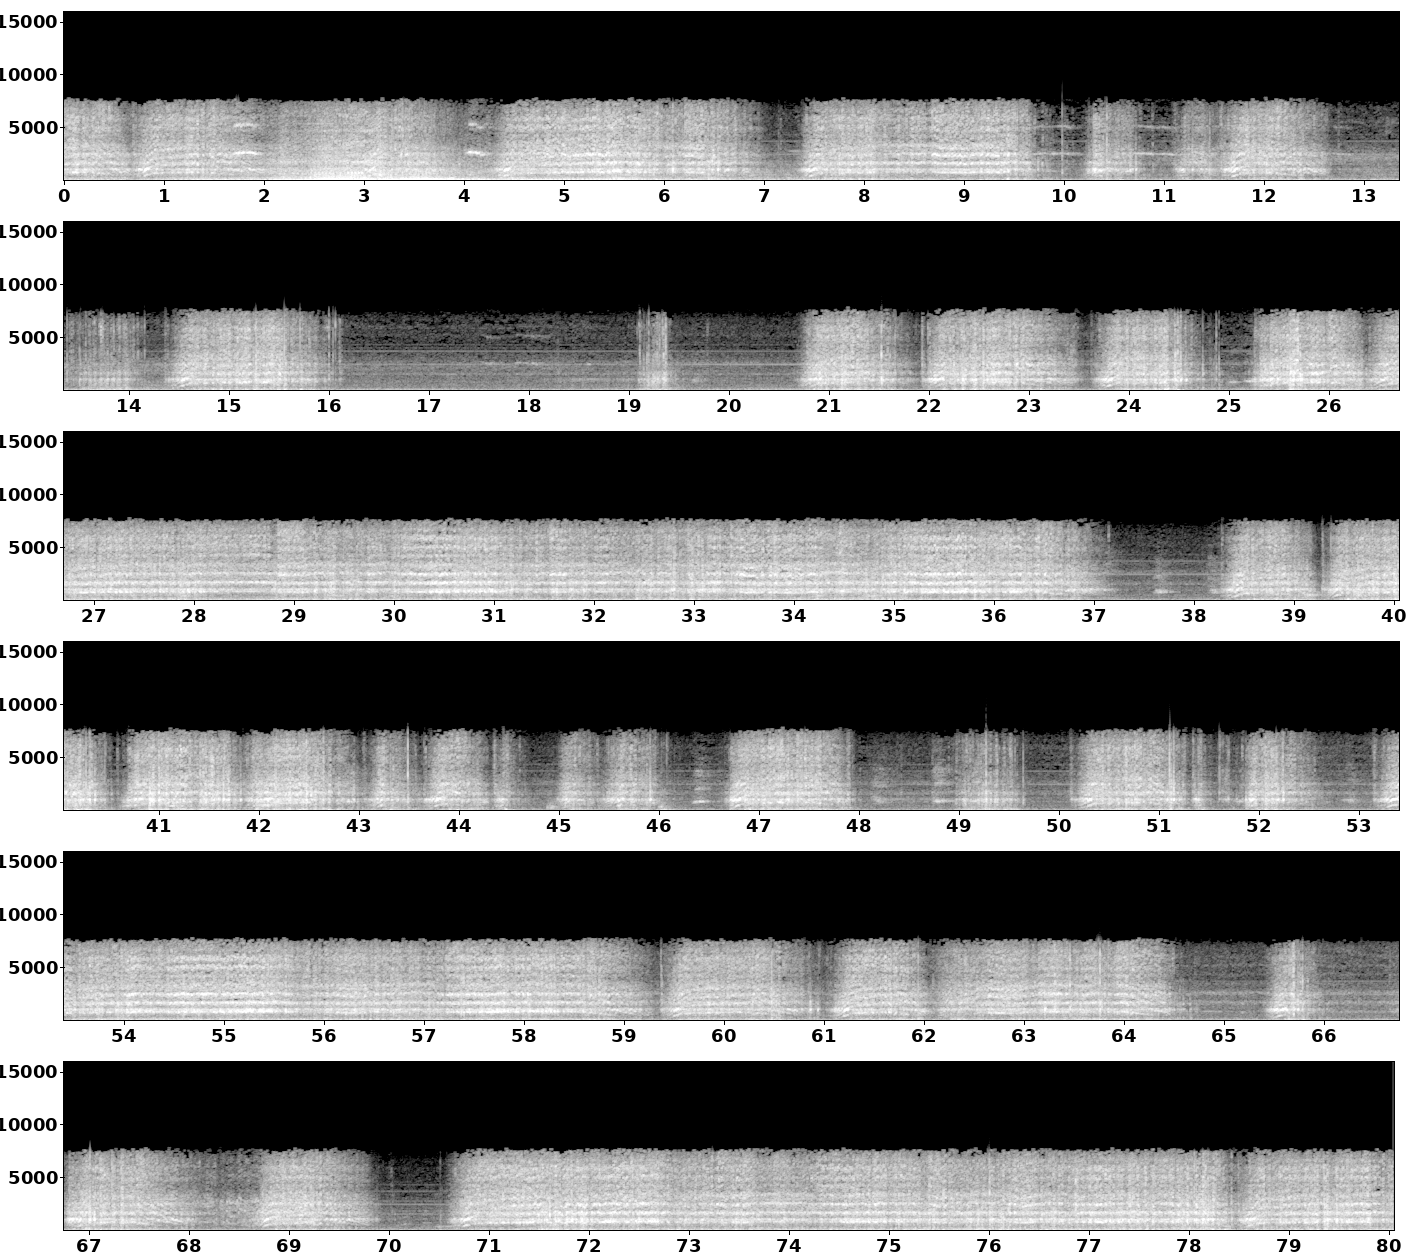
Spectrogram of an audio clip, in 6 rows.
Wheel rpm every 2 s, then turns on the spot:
120, 30, 110, 110, 180, 40, 30, 90, 10, 10, 40, 80, 70, 160, 230, 220, 230, 220, 90, 70, 130, 90, 30, 70, 30, 80, 50, 210, 220, 140, 90, 160, 70, 70, 60, 90, 210, 220, 220, 180.
12-14 64-66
